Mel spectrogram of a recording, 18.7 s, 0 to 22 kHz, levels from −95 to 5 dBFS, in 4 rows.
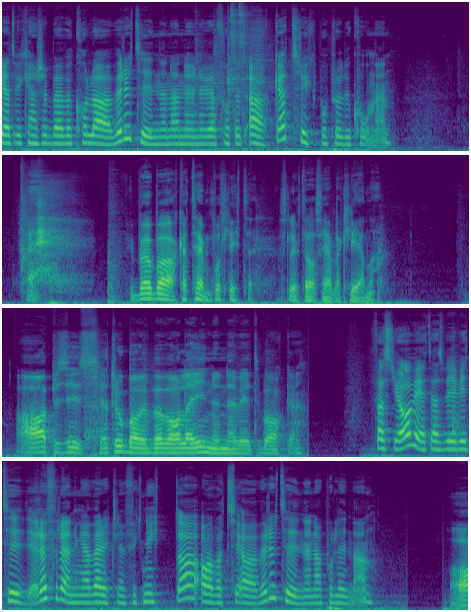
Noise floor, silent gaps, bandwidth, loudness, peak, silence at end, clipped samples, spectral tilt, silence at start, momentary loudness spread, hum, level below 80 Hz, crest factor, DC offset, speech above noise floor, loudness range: -61 dBFS; none; over 20 kHz; -24 LUFS; -6 dBFS; 0 s; under 0.1%; -5.5 dB/octave; 0 s; 13 LU; none; -44 dBFS; 18 dB; under 0.1%; 37 dB; 5 LU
